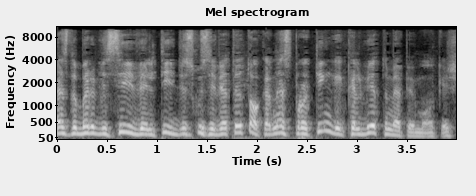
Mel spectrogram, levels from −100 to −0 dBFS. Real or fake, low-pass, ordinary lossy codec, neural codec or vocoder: real; 9.9 kHz; AAC, 32 kbps; none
